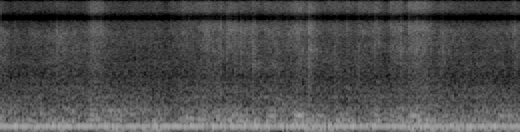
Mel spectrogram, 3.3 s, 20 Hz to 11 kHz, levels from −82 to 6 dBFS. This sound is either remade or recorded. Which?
remade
